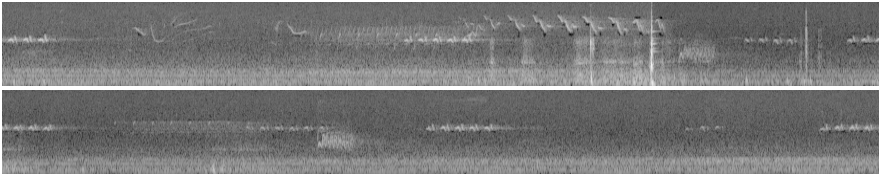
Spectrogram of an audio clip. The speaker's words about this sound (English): I can't see what titmouse is calling.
